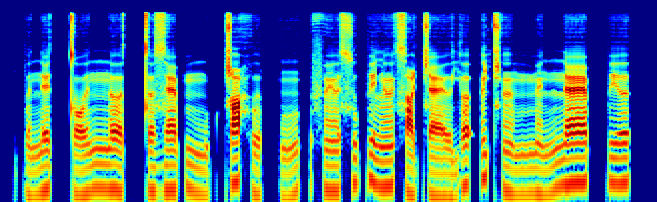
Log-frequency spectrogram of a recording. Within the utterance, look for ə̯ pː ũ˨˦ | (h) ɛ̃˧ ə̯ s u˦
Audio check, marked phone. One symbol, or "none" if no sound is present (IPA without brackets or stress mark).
f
